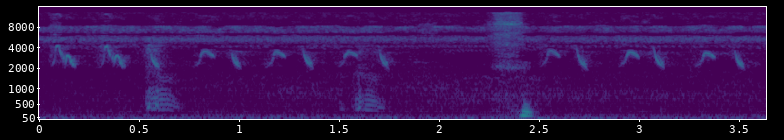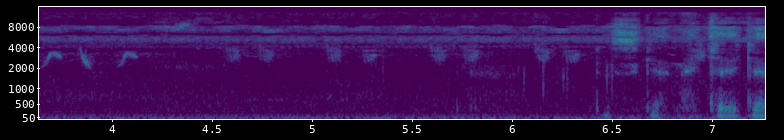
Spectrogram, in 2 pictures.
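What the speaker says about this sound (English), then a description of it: "Just getting a kick out of the frogs." Frogs call at a pond at sunrise in Baltimore, Ohio, with short repeated chirping calls in a steady rhythm, quiet and moderately distant, with crickets and occasional birds around them and a few soft knocks and handling sounds near the end.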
